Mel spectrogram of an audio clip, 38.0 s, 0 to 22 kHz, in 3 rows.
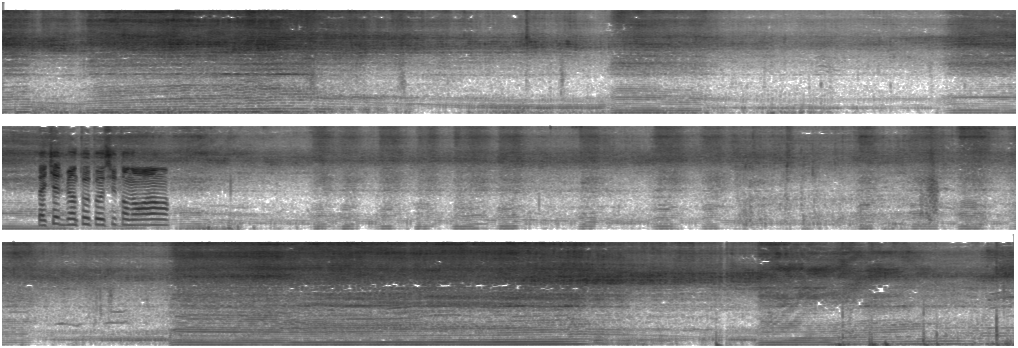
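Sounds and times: small quad motor running: 0.0s - 38.0s.

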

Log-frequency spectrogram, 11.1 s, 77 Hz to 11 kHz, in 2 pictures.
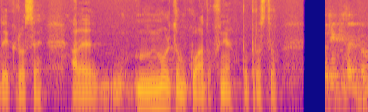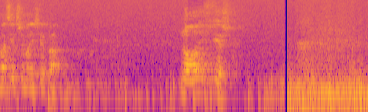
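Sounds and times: wind rumble on microphone: 5.3s - 11.0s.

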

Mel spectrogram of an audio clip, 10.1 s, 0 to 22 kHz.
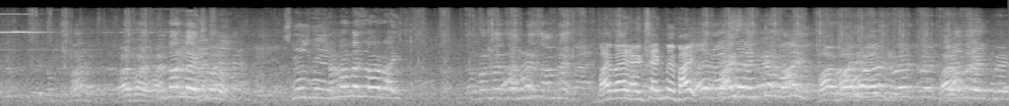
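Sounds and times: background chatter: 0.0s - 10.0s
people talking and calling out: 0.0s - 10.0s.

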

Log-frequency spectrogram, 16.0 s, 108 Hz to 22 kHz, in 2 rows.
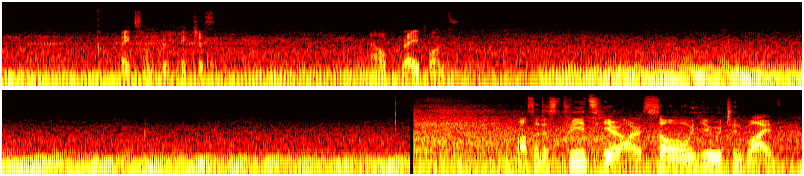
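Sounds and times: street traffic noise: 0.0s - 16.0s.

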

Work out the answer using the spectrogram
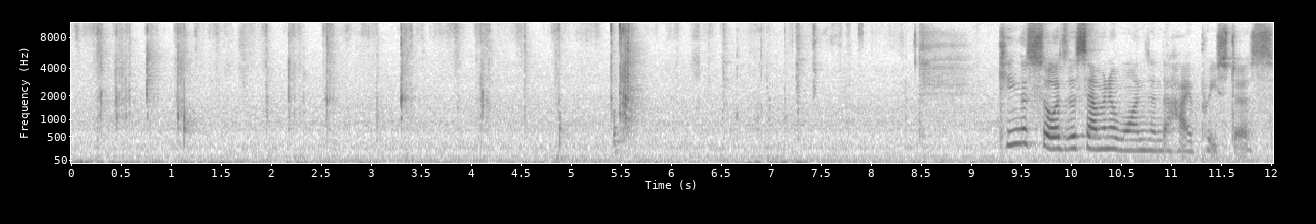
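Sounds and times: cards being shuffled: 0.1s - 7.9s.

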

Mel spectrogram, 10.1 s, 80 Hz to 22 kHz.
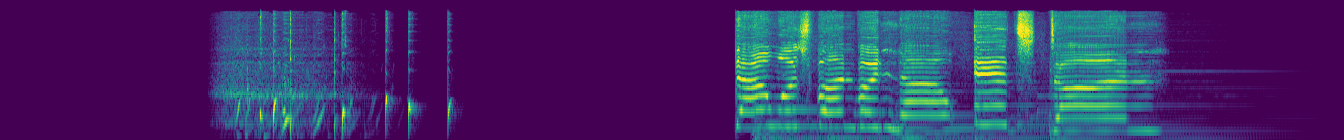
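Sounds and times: cartoon bubble plops: 1.8s - 3.5s.

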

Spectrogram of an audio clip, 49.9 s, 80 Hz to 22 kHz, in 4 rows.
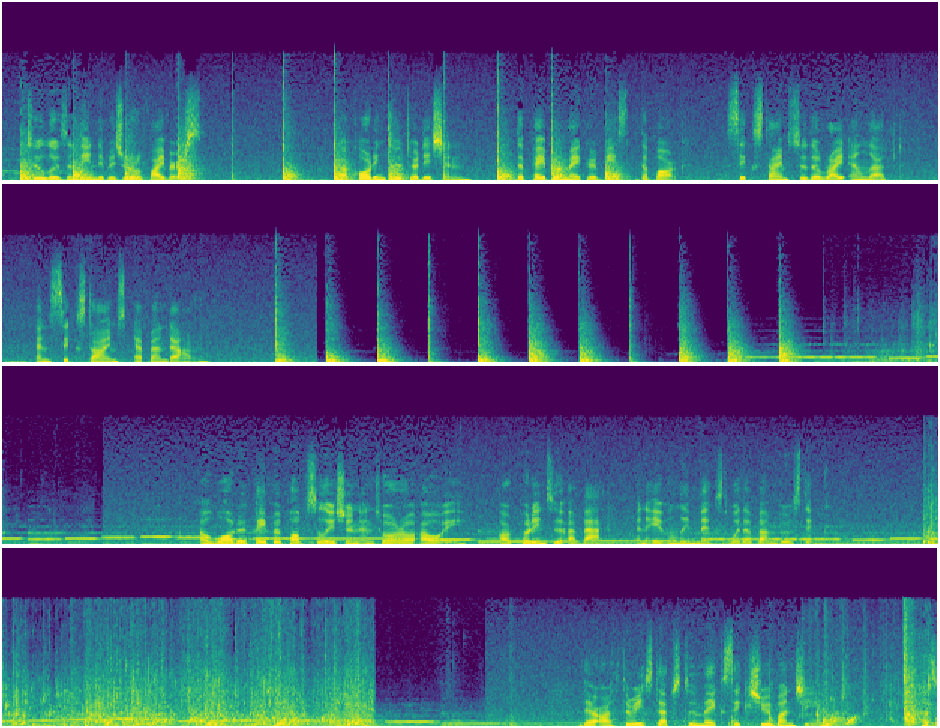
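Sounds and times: slow melody: 0.0s - 0.6s, 22.4s - 46.0s
soft background music: 0.0s - 2.8s, 3.7s - 9.2s, 21.5s - 48.6s
stick beating bark: 0.2s - 2.7s
water sloshing in a vat: 24.3s - 25.3s, 37.2s - 42.4s, 48.2s - 49.9s.

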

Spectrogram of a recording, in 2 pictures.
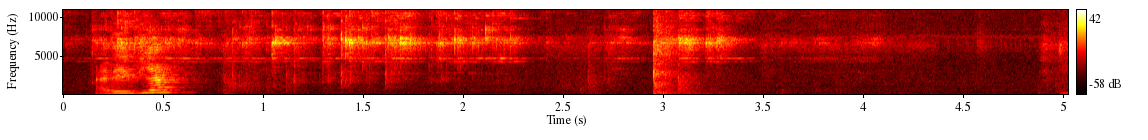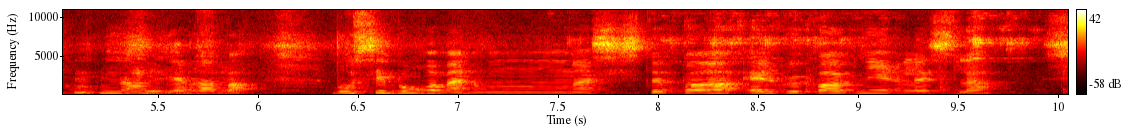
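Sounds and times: light metallic jingling: 0.0s - 5.7s, 8.2s - 10.0s.

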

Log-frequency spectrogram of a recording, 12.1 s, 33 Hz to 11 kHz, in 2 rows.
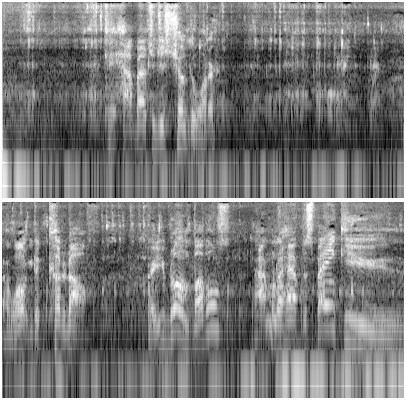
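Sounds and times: sipping and gulping water: 0.0s - 10.2s.

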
